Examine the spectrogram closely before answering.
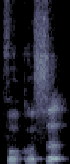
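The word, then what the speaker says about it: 複数: Bacanya adalah fukusu.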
